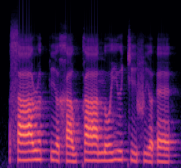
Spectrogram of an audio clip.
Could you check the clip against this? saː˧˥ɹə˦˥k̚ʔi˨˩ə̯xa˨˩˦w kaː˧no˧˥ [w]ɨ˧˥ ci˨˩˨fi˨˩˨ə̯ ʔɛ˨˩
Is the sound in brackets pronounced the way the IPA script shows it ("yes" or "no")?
no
